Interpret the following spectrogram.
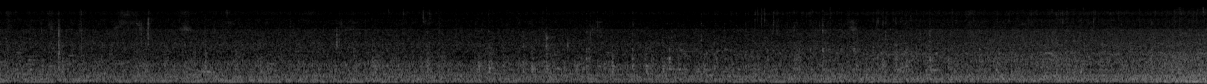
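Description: Steady rain falling with wind blowing through trees, a few drops tapping close by; it grows a little louder near the end.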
